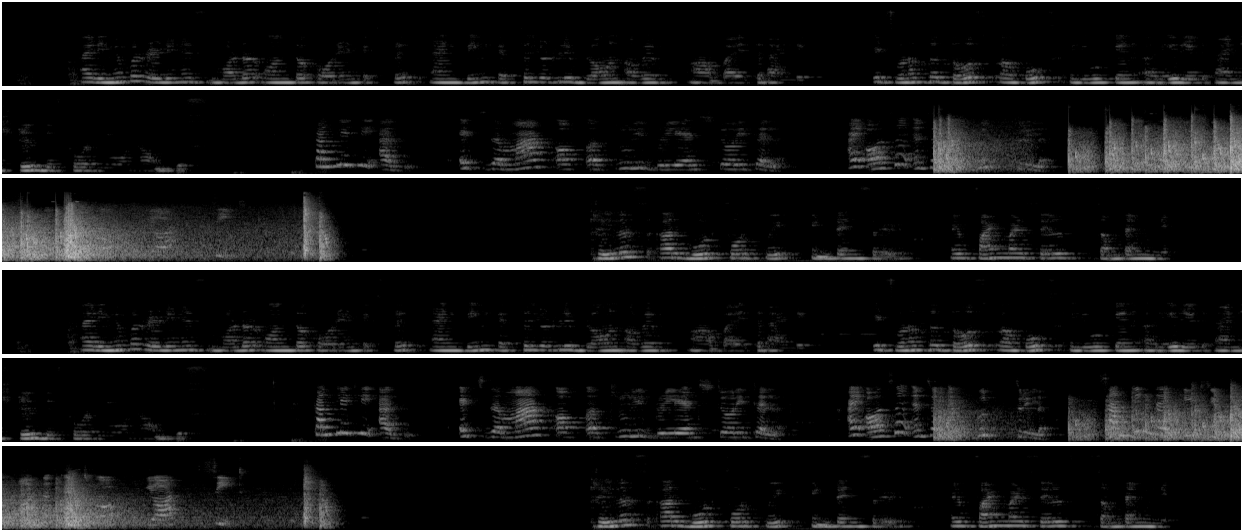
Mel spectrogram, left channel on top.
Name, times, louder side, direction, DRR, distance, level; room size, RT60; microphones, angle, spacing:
voice 1, 0.8-8.0 8.7-14.4 30.7-33.9 34.3-36.5, equal, 5° left, 0.7 m, -41 dB
voice 2, 15.5-16.5 17.0-20.2 20.9-22.9 23.4-27.2, right 3 dB, 45° right, 1.2 m, -41 dB
sound 1, 21.7-22.3 23.1-28.1, left 6 dB, 50° left, 0.4 m, -28 dB
5.6 x 4.9 x 4.4 m
head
